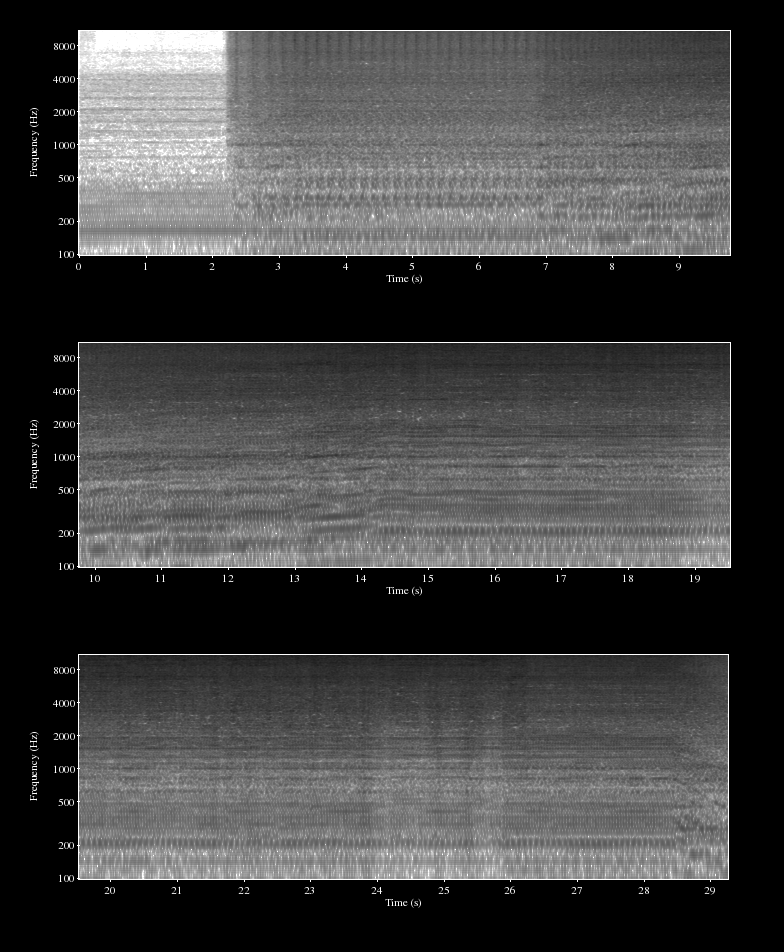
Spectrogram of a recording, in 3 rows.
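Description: Grizzly 2x42 belt grinder with a 120-grit belt running, with a high-carbon steel bar being ground on it. A faint hum is joined about two seconds in by the hiss of abrasive on steel, which grows louder from about seven seconds in and stops just before the end.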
